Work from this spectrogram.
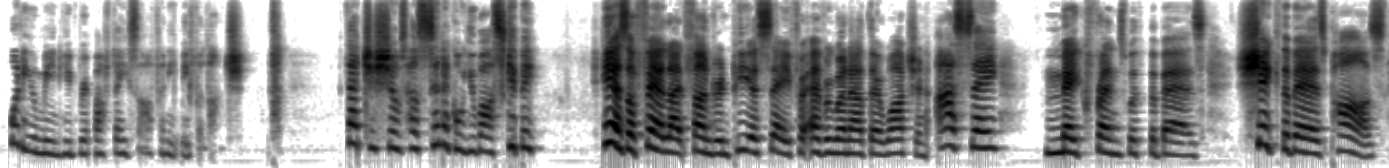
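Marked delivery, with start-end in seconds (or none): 0.1-2.4 quiet aside. Acted. Arguing with offscreen co-host. 10.4-13.8 slow, deliberate public announcement; slow PSA. Acted. Mock PSA to viewers.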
